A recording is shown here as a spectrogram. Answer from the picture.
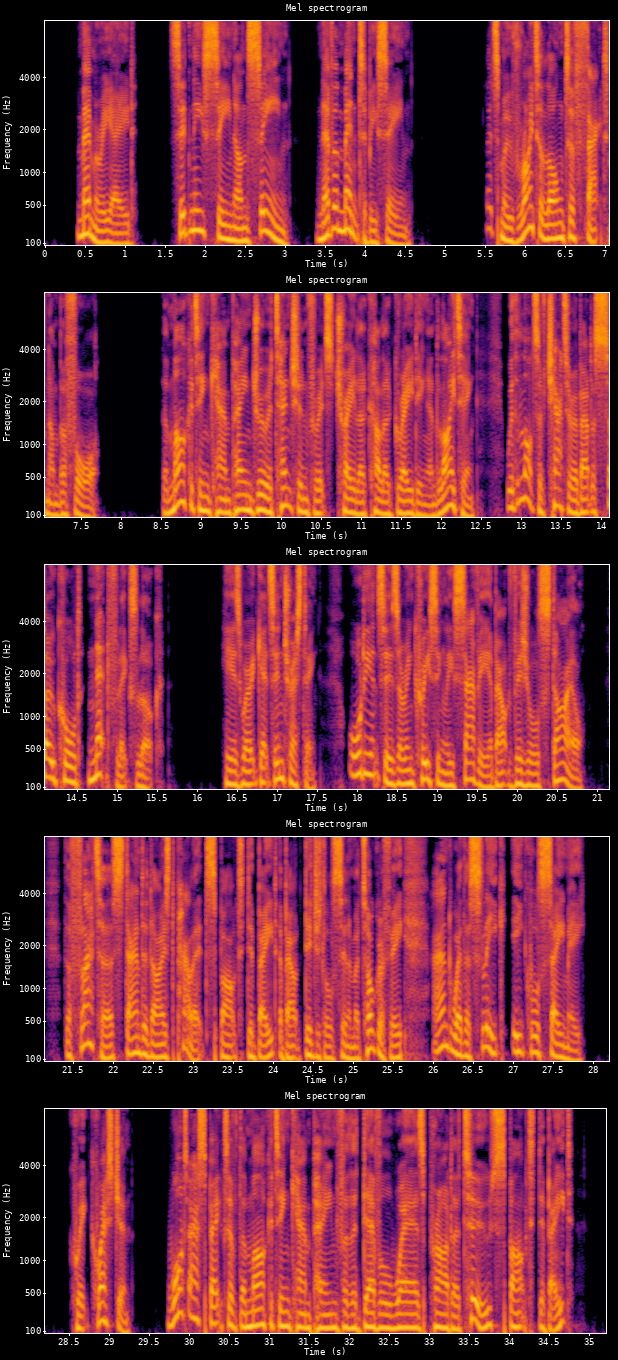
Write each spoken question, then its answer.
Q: What aspect of the marketing campaign for The Devil Wears Prada 2 sparked debate?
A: Correct answer, trailer color grading.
